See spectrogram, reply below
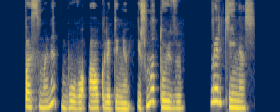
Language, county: Lithuanian, Vilnius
